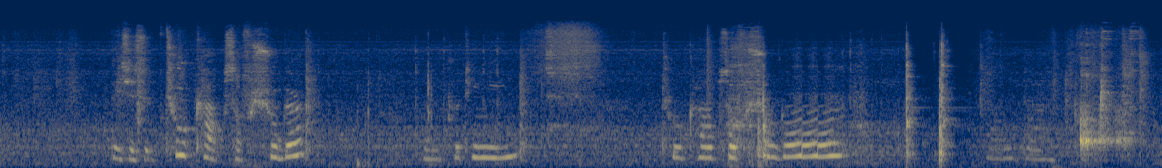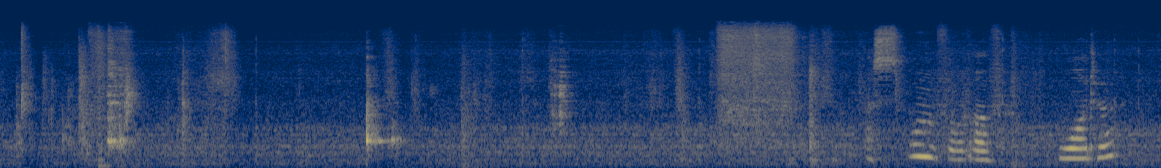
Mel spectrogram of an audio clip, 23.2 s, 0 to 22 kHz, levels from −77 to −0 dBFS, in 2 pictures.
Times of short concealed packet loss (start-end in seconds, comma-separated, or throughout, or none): none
